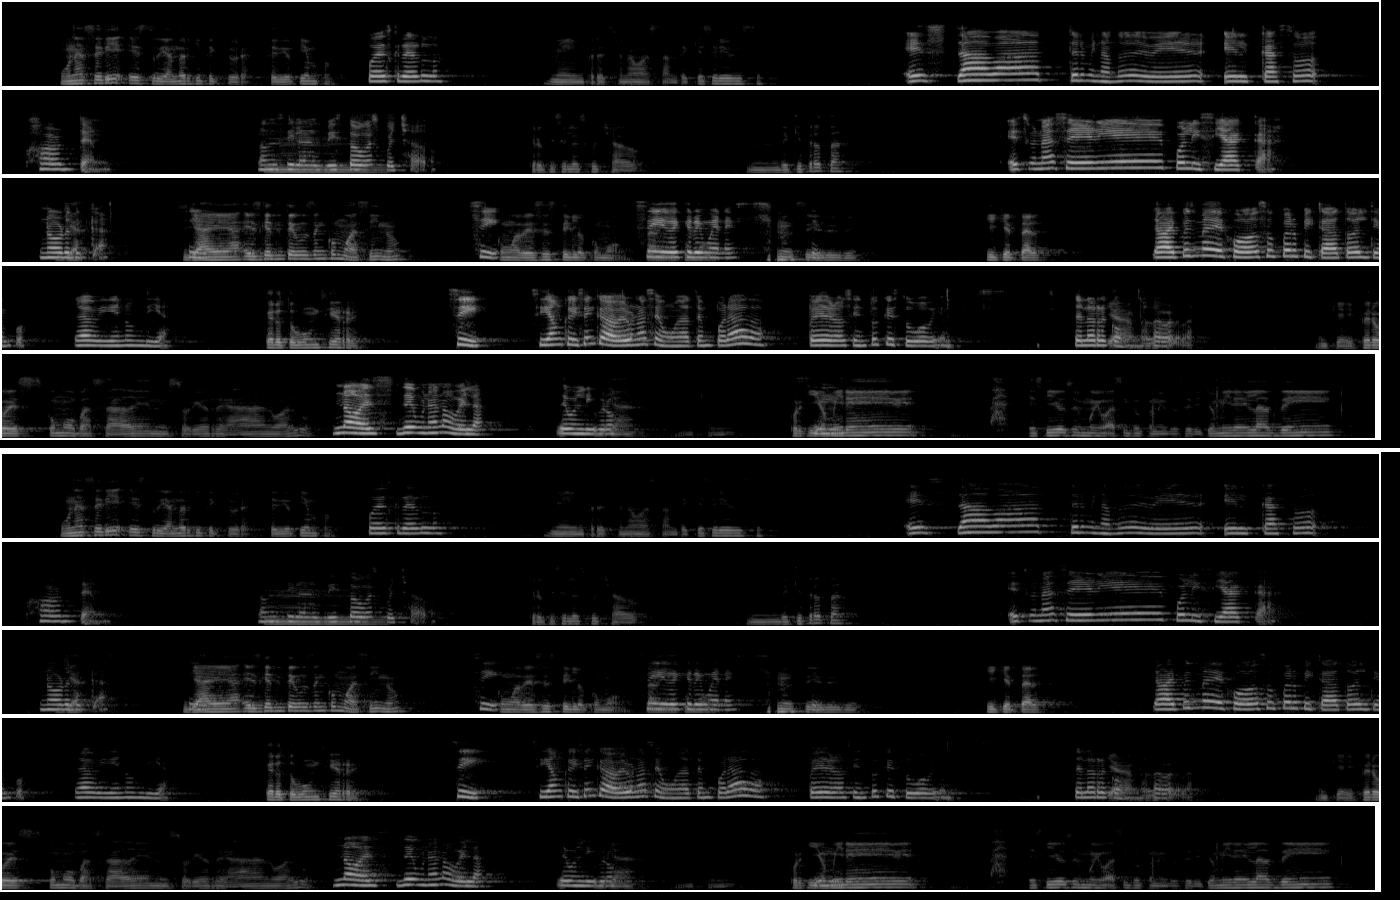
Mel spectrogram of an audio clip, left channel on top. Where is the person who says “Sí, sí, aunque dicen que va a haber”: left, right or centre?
Left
